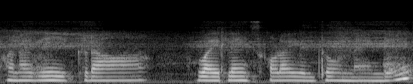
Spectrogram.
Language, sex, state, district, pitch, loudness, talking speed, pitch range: Telugu, female, Andhra Pradesh, Annamaya, 185 Hz, -20 LUFS, 100 wpm, 180-190 Hz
